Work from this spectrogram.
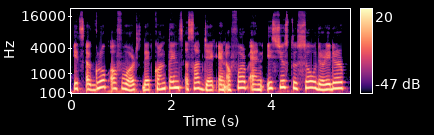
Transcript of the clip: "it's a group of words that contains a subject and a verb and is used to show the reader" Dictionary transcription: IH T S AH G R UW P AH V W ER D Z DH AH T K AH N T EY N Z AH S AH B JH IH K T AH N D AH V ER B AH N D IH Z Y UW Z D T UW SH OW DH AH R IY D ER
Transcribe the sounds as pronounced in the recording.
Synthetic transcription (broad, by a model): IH T S AH G R UW P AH F W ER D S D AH T K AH N T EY N S AH S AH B JH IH K T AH N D AH F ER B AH N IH S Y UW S T UW S OW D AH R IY D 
